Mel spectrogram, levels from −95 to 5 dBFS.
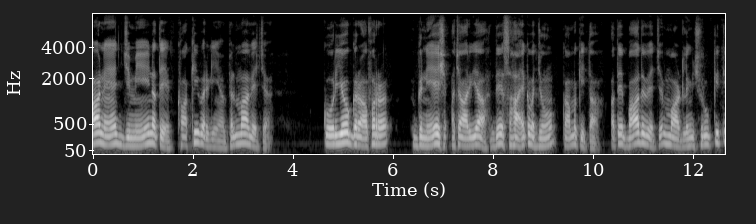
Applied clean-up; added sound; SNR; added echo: none; none; none; none.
